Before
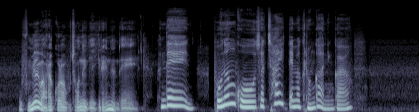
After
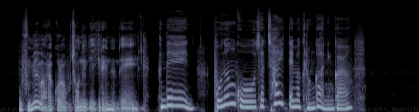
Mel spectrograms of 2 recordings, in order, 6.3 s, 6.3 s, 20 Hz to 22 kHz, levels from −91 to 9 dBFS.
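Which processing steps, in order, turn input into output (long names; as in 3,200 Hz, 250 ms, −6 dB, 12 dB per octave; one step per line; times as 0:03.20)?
noise gate −48 dBFS, range −25 dB
0:01.98–0:02.59: low-shelf EQ 450 Hz +9.5 dB
downward compressor 5 to 1, threshold −32 dBFS, peak gain reduction 21 dB
level +3 dB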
